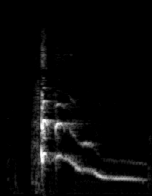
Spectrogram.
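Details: Lively, hyperactive husky giving a short yip that flows into a howl gliding smoothly downward in pitch over more than a second and then holding low before stopping.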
